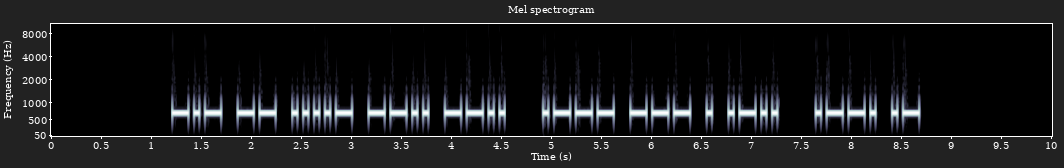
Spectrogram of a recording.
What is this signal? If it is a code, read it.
Morse code, heard as a keyed tone, about 21 wpm, 700 Hz. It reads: KM4ZZ JOEL PA
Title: K1USN SST QSO Practice - 22wpm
